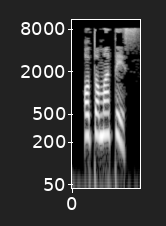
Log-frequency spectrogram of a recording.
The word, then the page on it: otomatis: Indonesian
